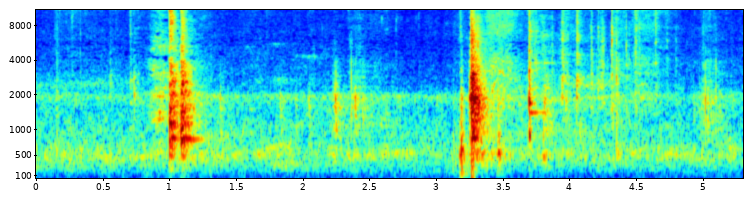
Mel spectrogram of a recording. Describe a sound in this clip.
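A tool scrapes and knocks against concrete nearby.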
